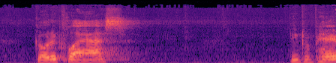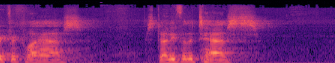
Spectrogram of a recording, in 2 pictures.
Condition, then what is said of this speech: Parkinson's disease. You've got a progressive, degenerative, tough for me to say,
